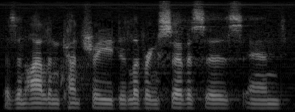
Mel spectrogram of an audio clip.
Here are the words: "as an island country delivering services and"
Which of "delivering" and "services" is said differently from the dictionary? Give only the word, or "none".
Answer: none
